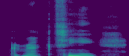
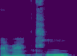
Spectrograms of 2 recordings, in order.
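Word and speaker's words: Araghchi: Of course there's a little heavier Middle Eastern part to it. Abas arachi.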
